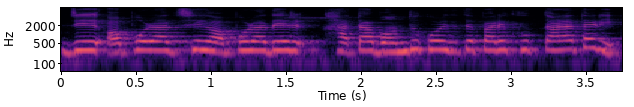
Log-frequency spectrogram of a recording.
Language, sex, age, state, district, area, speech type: Bengali, female, 30-45, West Bengal, Purulia, urban, spontaneous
